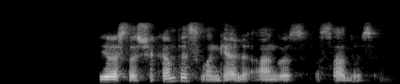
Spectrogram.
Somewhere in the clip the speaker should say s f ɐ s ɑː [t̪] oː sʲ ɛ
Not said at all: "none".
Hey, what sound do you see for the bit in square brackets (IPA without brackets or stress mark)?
d̪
